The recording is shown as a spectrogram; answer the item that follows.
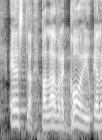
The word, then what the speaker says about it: Goel: A palavra Redentor em hebraico se pronuncia Goel ou Goi. Esta palavra Goel, ela é usada, irmãos,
